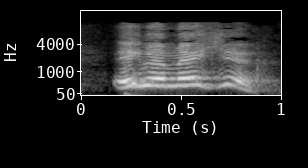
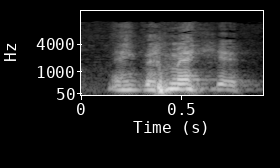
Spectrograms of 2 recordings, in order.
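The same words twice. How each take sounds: First: High, loud proclamation; ringing, emphatic cry of reassurance; shouted assurance. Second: Low, loud, firm promise; weighty, forceful reassurance; firm assurance. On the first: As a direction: shout the promise out. God's answer repeated as a shout. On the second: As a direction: state it solidly and low. God's answer, first firm take. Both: Acted.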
